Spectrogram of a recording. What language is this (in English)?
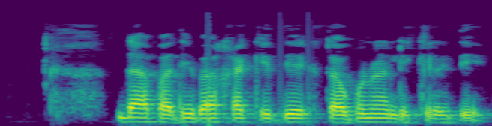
Pashto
